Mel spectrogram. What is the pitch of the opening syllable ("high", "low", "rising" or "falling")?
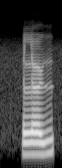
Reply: rising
